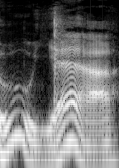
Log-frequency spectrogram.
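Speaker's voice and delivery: fake creepy leering voice. Retelling how Mike watches a couple outside, imitating Mike's creepy leer. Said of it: "smiles like a creep".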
